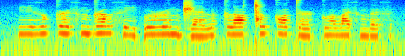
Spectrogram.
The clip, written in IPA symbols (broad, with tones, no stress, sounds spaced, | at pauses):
i˨ ð u˧ k ə˞˧ θ ŋ ɡ ə˞˦ lˠ θ i˨ ʔ u˧ ɭ ʊ˦ n d͡ʒ æ˨ l ʊ˧ k l ɑ˦ ǀ ʊ˦ k ɔ˦ t ə˞˨ k u˧ lˠ ɛ˦ θ ŋ ə˧ θ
